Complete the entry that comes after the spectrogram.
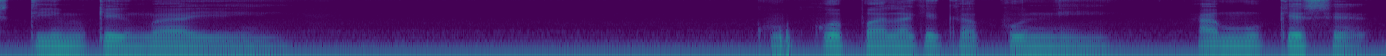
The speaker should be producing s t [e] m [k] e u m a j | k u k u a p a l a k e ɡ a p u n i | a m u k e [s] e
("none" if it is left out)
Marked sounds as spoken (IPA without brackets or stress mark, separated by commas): i, k, s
